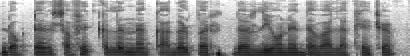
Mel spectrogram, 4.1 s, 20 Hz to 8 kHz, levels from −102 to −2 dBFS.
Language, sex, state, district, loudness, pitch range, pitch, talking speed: Gujarati, male, Gujarat, Navsari, -16 LUFS, 110-120 Hz, 110 Hz, 145 wpm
